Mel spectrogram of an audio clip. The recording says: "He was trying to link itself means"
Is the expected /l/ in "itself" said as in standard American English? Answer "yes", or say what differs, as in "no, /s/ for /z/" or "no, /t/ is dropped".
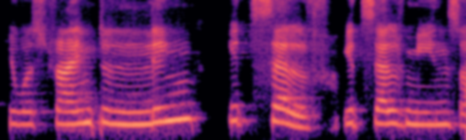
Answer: yes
